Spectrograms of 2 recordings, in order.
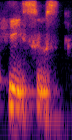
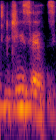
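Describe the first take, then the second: First: The name begins with an H sound. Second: The name begins with a J sound. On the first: "Let's say it's spelled like with an H" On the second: "let's just say it's not Jesus"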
